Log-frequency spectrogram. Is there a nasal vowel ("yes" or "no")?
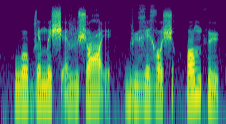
no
